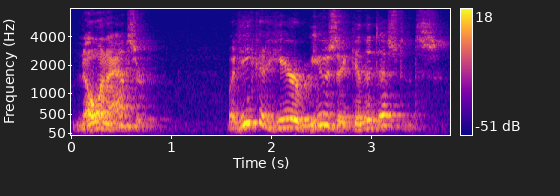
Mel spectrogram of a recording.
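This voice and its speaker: Very animated man reading a storybook, roomy echo. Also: high voice, moderate pace. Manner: expressive, chatty asides to young listeners. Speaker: storybook reader, city mayor. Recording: roomy echo, distant mic, faint noise.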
